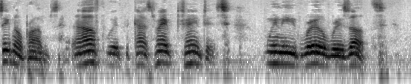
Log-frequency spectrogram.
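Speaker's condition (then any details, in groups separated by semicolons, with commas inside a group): Ataxia; neuromuscular disease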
